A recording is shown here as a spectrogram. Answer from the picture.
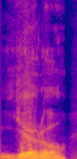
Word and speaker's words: gyro: had my first Euro, some people call them gyros. I call them what they pronounce euros. And the only reason I knew that because of actually being out there and like, uh, can I get a gyro, please? They like, yuro? You mean yuro?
